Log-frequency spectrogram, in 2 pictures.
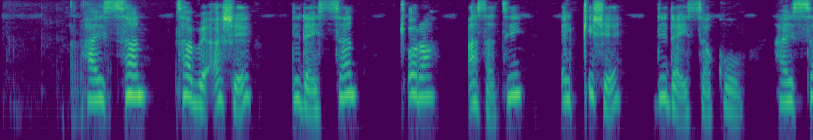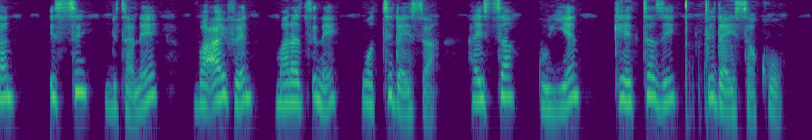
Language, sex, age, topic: Gamo, male, 25-35, government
